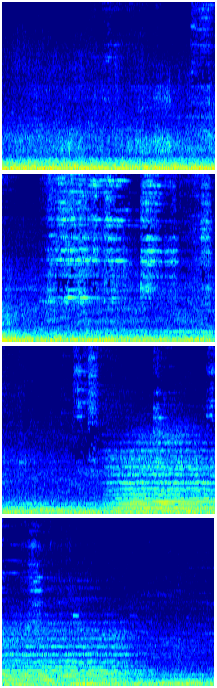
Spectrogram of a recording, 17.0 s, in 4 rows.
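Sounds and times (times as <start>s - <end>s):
freight train rumbling past: 0.0s - 17.0s
locomotive air horn: 10.5s - 15.6s.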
